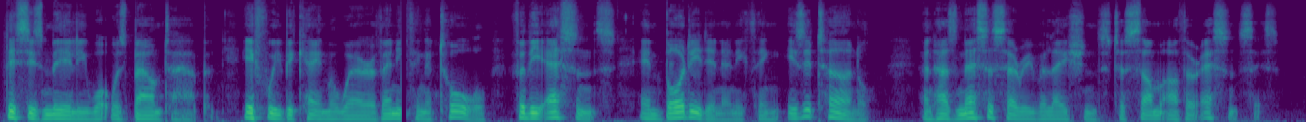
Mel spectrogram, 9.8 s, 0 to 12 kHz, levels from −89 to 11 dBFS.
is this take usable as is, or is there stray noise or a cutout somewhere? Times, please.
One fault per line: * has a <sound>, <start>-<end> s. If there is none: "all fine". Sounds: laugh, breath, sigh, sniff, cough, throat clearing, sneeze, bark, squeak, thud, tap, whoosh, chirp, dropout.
* has a dropout, 3.0-3.0 s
